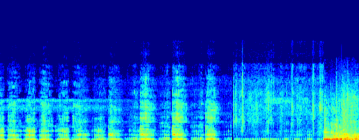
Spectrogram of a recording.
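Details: Leopard making a series of deep rasping grunts that slow and weaken over about four seconds, followed by a hissing noisy stretch and a loud broadband burst at the end.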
